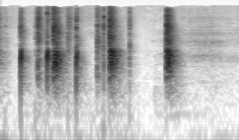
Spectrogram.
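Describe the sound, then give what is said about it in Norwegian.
A brief burst of applause from a few people clapping in Tore Ginnussen as a stopper pick for the team: around eight sharp, irregular claps over about a second, then a final clap that fades out. No one speaks. “Da klapper vi inn Tore Ginnussen”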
